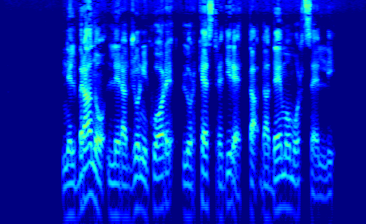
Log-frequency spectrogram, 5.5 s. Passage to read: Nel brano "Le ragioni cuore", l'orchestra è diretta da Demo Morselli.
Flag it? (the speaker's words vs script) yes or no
no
